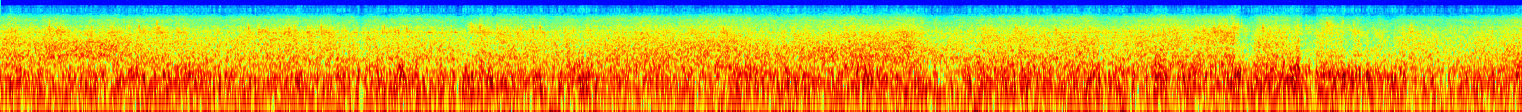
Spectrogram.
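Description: Steady road noise of a car driving along: a low, even rumble of tyres and wind buffeting the microphone.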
